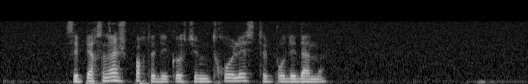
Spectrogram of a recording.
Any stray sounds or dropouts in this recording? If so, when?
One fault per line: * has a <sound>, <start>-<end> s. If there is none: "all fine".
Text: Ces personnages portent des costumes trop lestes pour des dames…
all fine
